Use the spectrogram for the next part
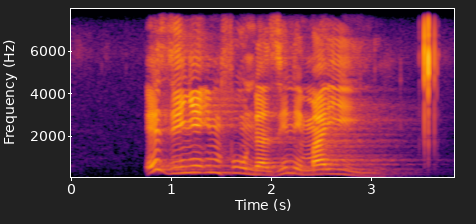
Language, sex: South Ndebele, female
